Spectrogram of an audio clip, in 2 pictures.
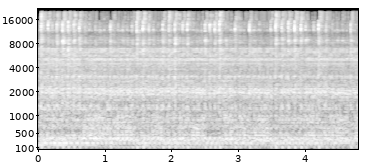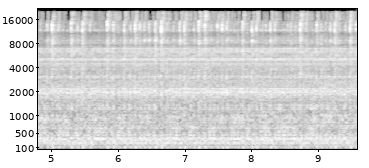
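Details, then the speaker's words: STIHL Wood Boss 024 AV chainsaw, flooded with wet plug: held at high revs with steady, clean buzz, no misfire or surging; tune near spot on, running just slightly rich. "okay well i talked to the customer and explained to him that i got the saw to start right up and the tune was pretty much spot on it was running just a tad bit a little rich nothing too crazy"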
